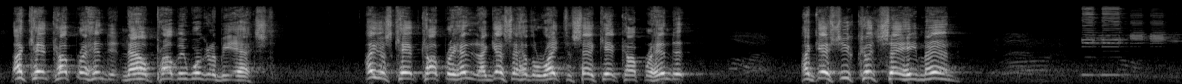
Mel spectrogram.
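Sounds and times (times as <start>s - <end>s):
speech: 0.1s - 2.8s, 3.6s - 7.0s, 8.0s - 9.7s
car horns honking in short loud blasts: 10.8s - 11.8s.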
